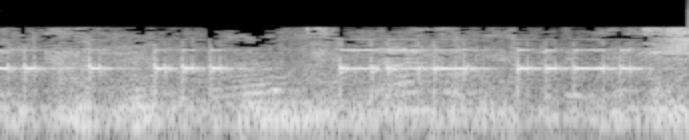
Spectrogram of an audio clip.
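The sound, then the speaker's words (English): Steady tone beeps of Morse code from a ship's wireless radio, short dots and longer dashes at a single high-mid pitch, tapping out messages in irregular rhythm over a dense background hum and rumble. “Marconi company staff ran the ship's radio room and wireless operators turned messages into Morse code by translating each letter of the alphabet into a series of dots and dashes.”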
